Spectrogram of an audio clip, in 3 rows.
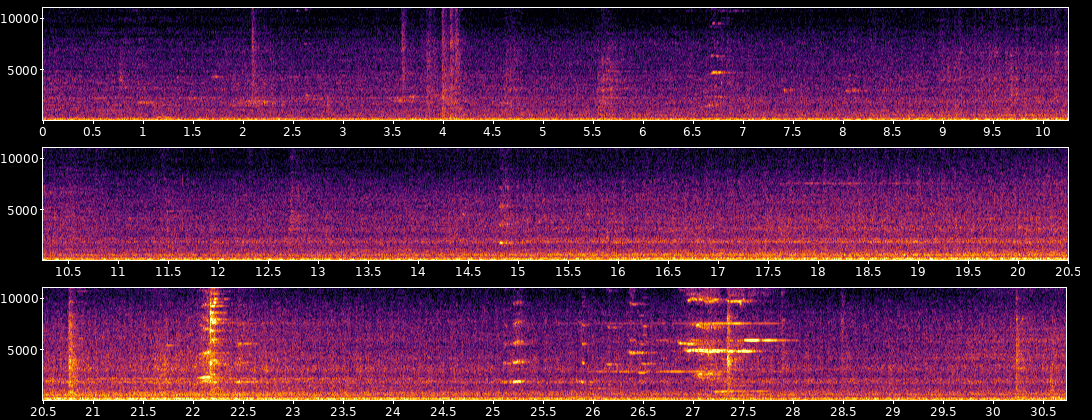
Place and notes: posunovaný vlak a hlas paní v hale
Roudnice nad Labem, Czech Republic, 15 July 2014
